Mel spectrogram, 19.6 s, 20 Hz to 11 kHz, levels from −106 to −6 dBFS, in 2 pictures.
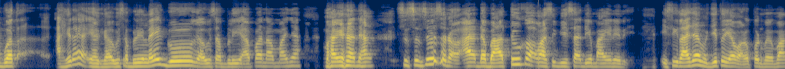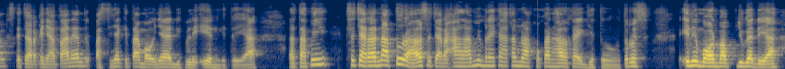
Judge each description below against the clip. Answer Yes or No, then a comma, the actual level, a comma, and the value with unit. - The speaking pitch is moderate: Yes, medium, 170 Hz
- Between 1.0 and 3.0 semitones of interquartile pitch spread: No, average, 3.7 semitones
